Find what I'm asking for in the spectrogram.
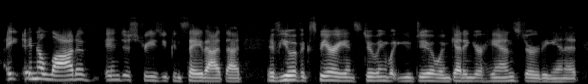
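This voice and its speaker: A woman's voice: fairly low pitch, fairly quick, fairly bright tone, no echo. A woman interviewing in a casual, conversational way, effusive and repeating words for emphasis. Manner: effusive, stressing words by repetition.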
